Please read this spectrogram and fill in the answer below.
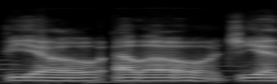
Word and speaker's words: bologna: I'm not exactly sure how it is made, but I just know it's it's spelled like B O L O G N A and it's pronounced Bologn.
